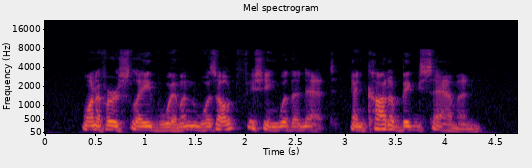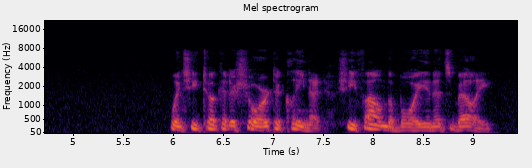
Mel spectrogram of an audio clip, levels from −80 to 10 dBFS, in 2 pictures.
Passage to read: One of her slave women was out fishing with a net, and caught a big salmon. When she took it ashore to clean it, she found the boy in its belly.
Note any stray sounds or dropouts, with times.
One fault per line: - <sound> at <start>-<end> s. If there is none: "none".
none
